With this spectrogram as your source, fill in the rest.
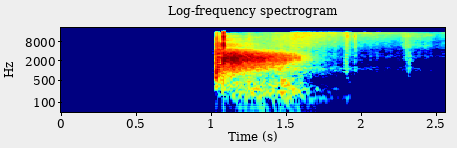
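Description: A cue stick strikes a billiard ball with a sharp crack.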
